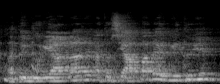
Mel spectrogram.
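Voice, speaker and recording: A man preaching a sermon as pastor, animated and joking with his congregation. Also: high voice, quick pace, far from the mic. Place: church hall. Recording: echoey church hall, mic off. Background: congregation responding.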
